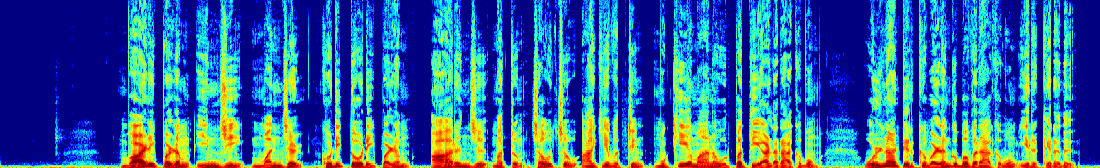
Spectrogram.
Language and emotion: Tamil, neutral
